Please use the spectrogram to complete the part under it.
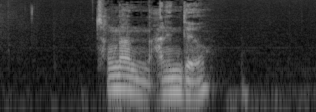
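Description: A young man speaks calmly, close by.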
